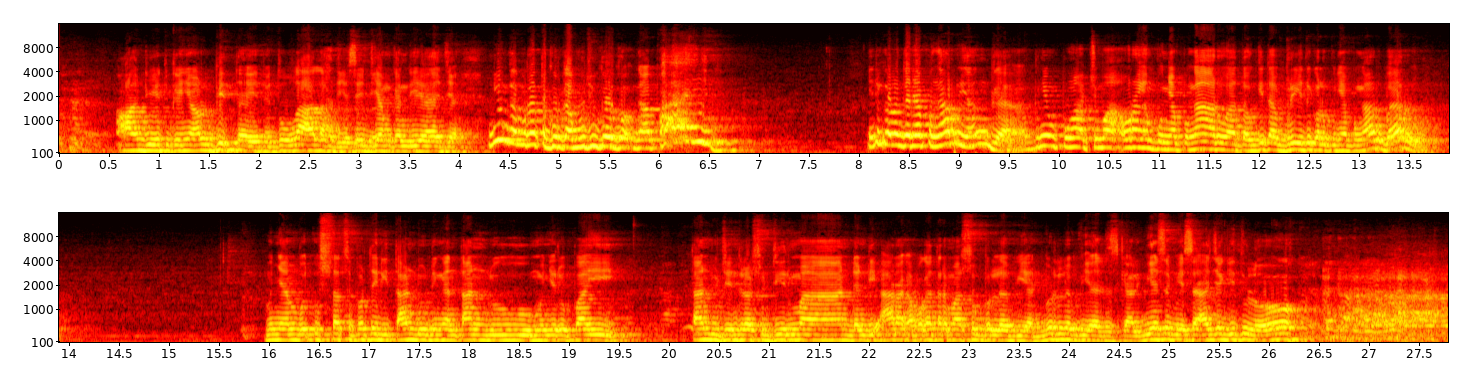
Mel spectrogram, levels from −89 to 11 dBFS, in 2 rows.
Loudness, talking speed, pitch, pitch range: -13 LUFS, 140 wpm, 150 Hz, 145-185 Hz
